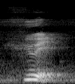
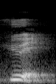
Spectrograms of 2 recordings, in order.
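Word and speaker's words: 月: तो चलिए दोस्तों, अब हम मंथ्स के नाम को स्टार्ट करते हैं, कैसे प्रोनाउंस करते हैं। तो दोस्तों, मंथ को, महीने को चाइनीज में बोलते हैं युए, YUE, युए।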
